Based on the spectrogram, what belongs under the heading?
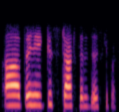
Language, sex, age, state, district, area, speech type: Kashmiri, female, 30-45, Jammu and Kashmir, Shopian, rural, conversation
